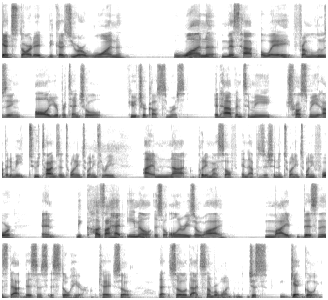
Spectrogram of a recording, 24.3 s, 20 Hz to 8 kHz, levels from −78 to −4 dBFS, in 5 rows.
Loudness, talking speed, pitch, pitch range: -28 LUFS, 165 wpm, 110 Hz, 95-130 Hz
